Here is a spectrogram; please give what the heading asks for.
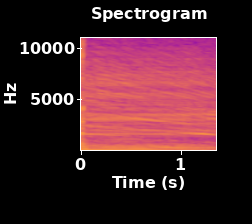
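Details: Power window hydraulic pump motor from a 1953 Oldsmobile 98, bench-tested dry with no pump gear, jumped via solenoid: steady high electric whir with even pitch; motor spins freely and works as it should; normal motor run.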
